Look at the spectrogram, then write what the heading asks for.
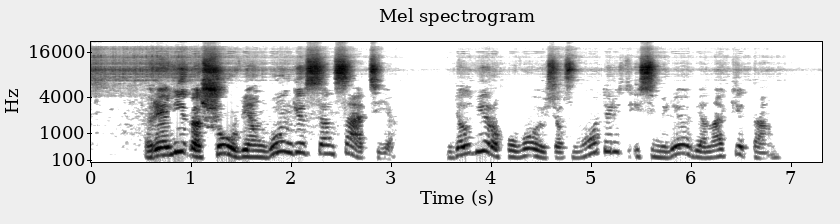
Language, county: Lithuanian, Klaipėda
